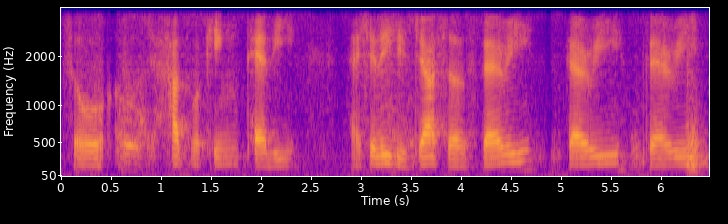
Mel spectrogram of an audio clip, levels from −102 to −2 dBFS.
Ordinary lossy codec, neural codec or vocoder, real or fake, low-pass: none; codec, 16 kHz in and 24 kHz out, 1 kbps, XY-Tokenizer; fake; 3.6 kHz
